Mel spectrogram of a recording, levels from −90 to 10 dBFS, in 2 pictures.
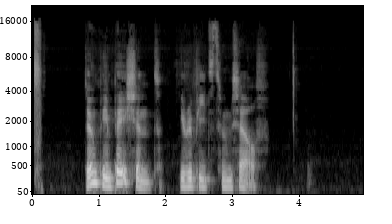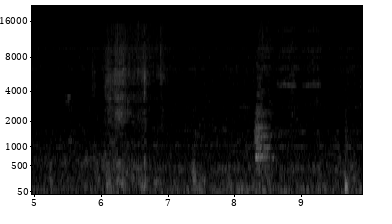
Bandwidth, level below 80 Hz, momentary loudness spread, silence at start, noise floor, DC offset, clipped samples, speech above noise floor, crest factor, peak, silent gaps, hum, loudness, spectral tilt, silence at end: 16.5 kHz; -60 dBFS; 28 LU; 0 s; -74 dBFS; under 0.1%; under 0.1%; 54 dB; 22 dB; -4 dBFS; none; none; -22 LUFS; -5.5 dB/octave; 6.55 s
